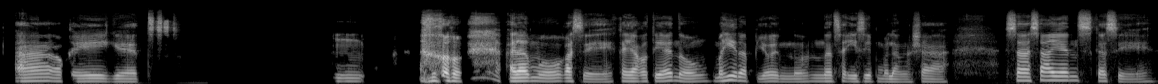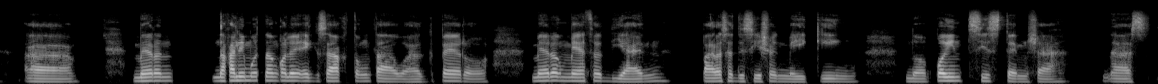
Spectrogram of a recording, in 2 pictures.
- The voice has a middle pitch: Yes, medium, 145 Hz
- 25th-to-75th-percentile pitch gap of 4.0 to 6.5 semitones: No, average, 3.5 semitones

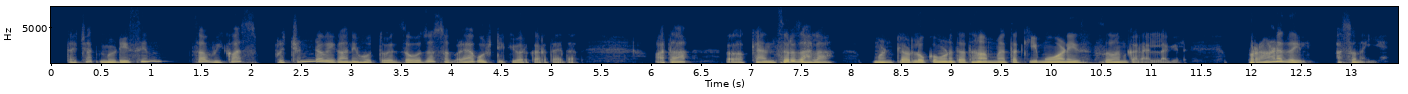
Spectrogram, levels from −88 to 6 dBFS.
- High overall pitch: No, medium, 140 Hz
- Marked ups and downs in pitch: Yes, wide, 6.1 semitones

